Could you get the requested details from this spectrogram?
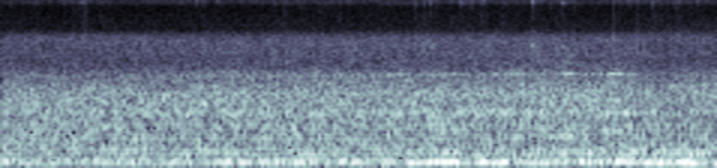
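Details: Steady hissing background noise with a low droning hum throughout, without any animal calls.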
